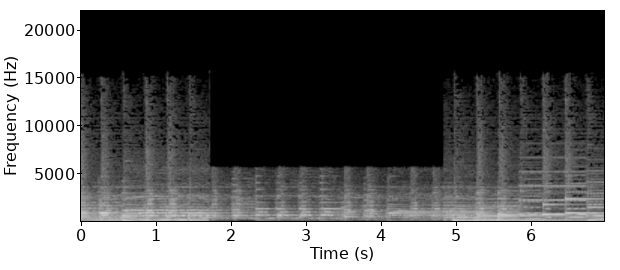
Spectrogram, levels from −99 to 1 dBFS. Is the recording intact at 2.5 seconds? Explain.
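No. From 1.70 to 4.83 s the input likely switched to a poorer device, cutting everything above 5.5 kHz, so the sound turns dull, slightly quieter, with fresh background noise.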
